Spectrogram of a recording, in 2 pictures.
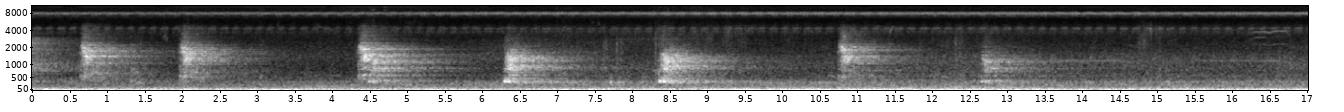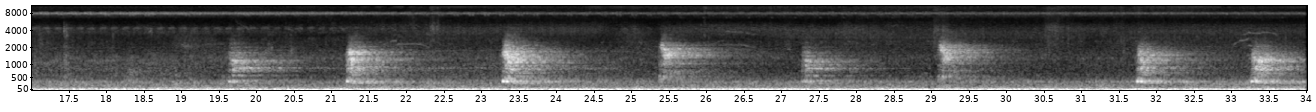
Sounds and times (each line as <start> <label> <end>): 0.0 Traffic Sound 16.2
